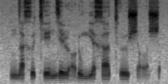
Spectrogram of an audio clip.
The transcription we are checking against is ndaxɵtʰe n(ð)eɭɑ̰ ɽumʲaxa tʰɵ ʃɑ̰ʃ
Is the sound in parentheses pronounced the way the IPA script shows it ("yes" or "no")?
no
